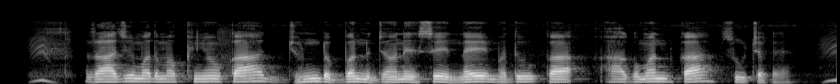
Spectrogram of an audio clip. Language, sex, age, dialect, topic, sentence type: Hindi, male, 18-24, Kanauji Braj Bhasha, agriculture, statement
